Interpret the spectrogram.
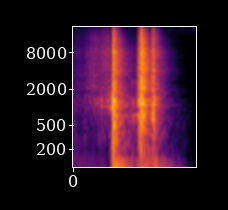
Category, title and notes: Sound effects > Objects / House appliances
FOLYProp-Blue Snowball Microphone VHS Tape, Drop, Out of Cardboard Case Nicholas Judy TDC
A VHS tape dropping out of a cardboard case.
Blue-brand, Blue-Snowball, cardboard, case, drop, foley, out, tape, vhs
